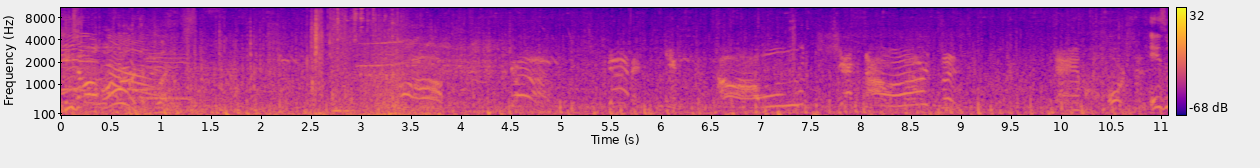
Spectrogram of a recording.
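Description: In Red Dead Redemption 2, horse hooves clip-clop in a loose, continuous rhythm among other hoof and rattling noises, with voices talking over them.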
